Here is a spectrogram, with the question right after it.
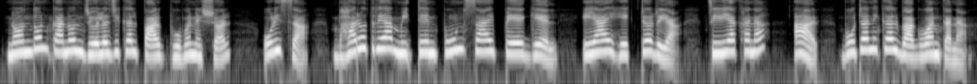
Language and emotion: Santali, neutral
